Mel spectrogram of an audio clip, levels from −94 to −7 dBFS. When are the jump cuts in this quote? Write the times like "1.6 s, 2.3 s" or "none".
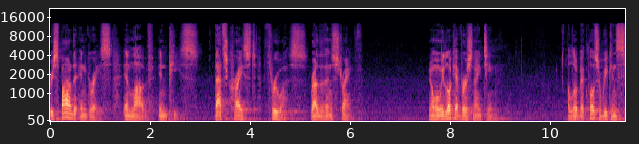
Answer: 3.0 s, 4.2 s, 5.2 s, 5.6 s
